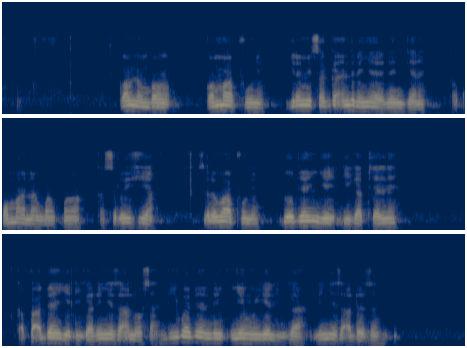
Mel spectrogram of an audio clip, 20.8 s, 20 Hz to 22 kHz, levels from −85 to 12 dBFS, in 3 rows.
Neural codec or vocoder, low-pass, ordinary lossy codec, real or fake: codec, 16 kHz, 8 kbps, FreqCodec, smaller model; 7.2 kHz; AAC, 48 kbps; fake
